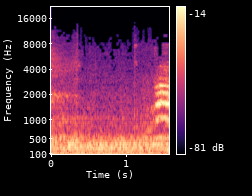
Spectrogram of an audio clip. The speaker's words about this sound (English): You gotta be quiet. Shh. He can meow. It's fine.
